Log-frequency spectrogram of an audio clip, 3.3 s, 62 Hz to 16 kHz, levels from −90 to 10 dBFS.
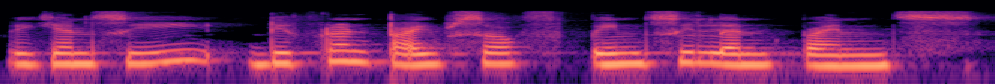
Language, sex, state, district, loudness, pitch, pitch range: English, female, Telangana, Hyderabad, -16 LUFS, 240 Hz, 230-245 Hz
